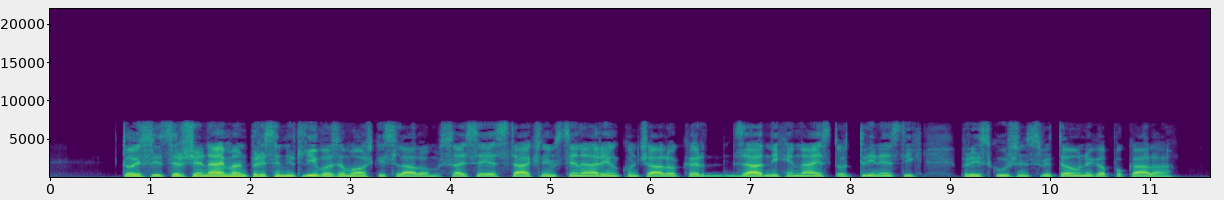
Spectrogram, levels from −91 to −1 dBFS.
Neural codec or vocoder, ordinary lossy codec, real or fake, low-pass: codec, 16 kHz, 4 kbps, X-Codec, WavLM features, trained on Multilingual LibriSpeech; none; fake; 7.2 kHz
